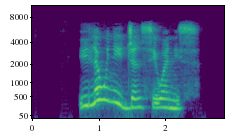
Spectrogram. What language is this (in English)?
Kabyle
